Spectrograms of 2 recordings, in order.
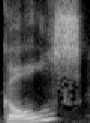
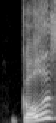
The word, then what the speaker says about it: Goelz: Who's been there this whole time, and that is, please God, let me pronounce his last name right. Dave Goelz, who is the voice. Goelz, is that it, Zach?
